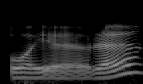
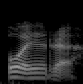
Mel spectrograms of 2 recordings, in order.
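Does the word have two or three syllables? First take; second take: three; two. First: The word is said with three syllables. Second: The word is said with two syllables. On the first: The speaker calls it wrong. "You wouldn't say oyere because that's a lot of e's" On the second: The speaker calls it right. "So you would say"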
